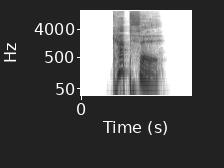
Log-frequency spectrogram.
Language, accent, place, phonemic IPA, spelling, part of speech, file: German, Germany, Berlin, /ˈkapsl̩/, Kapsel, noun, De-Kapsel.ogg
- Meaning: 1. capsule 2. pod, shell 3. sagger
